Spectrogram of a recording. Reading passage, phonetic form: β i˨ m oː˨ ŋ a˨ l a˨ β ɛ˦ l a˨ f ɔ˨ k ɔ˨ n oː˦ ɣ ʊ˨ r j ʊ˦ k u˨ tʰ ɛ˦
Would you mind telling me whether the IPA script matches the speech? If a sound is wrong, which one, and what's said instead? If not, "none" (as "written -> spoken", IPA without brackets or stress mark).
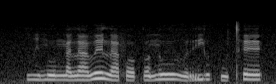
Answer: none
